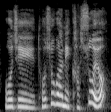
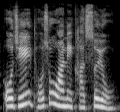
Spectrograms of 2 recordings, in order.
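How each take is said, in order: First: The voice rises at the end. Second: The voice does not rise at the end.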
